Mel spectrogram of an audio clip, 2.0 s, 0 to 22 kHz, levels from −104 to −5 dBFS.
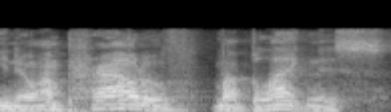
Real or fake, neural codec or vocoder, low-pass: fake; vocoder, 24 kHz, 100 mel bands, Vocos; 7.2 kHz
